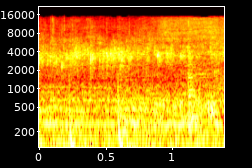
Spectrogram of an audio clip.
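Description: Shrimp curry paste sizzles and crackles as it is stir-fried in a hot wok, with a couple of soft scraping stirs in a short, close burst.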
